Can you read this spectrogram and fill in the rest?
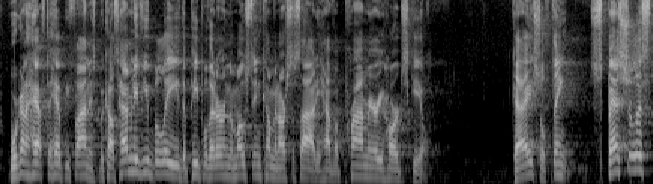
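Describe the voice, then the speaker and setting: Forties male business coach, punchy seminar delivery, voice carrying with reverb through a large room. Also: a little high. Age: 40s. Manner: emphatic, punchy repetition. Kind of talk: motivational seminar talk. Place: large seminar room before a live audience.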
